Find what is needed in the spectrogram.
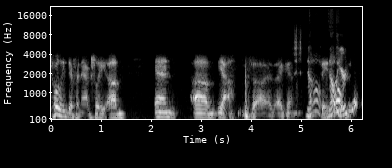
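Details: Adult woman with aphasia after a stroke on July 6, 2021; she says she can talk but can't think of the words. Aphasia.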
